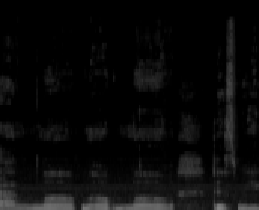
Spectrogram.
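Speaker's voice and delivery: slow, happy, beaming voice with audible smile. Showing off a new wig to viewers; smiling while talking. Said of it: "You can probably hear it in my voice, like I'm literally smiling".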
